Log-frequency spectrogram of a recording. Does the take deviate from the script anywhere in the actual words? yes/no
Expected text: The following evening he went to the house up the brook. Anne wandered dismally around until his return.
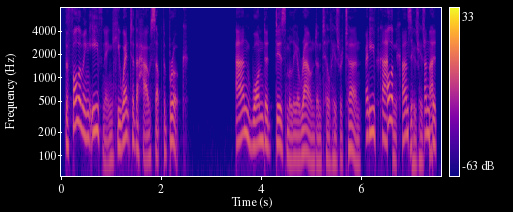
yes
